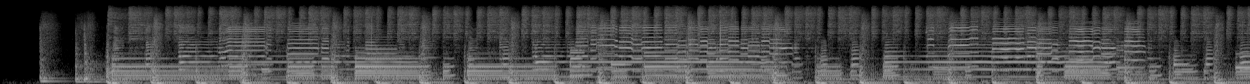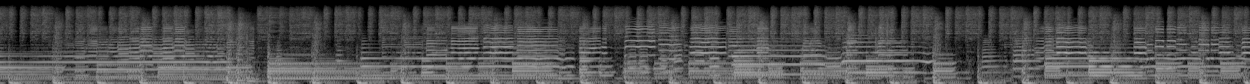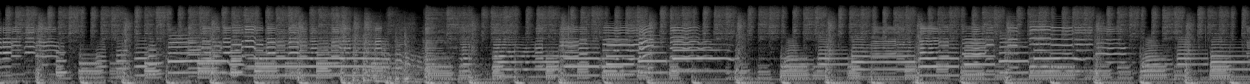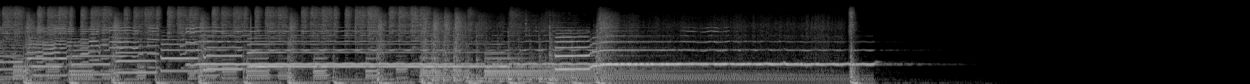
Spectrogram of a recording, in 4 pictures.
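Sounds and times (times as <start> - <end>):
disco dance rhythms: 0.4 - 45.2.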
